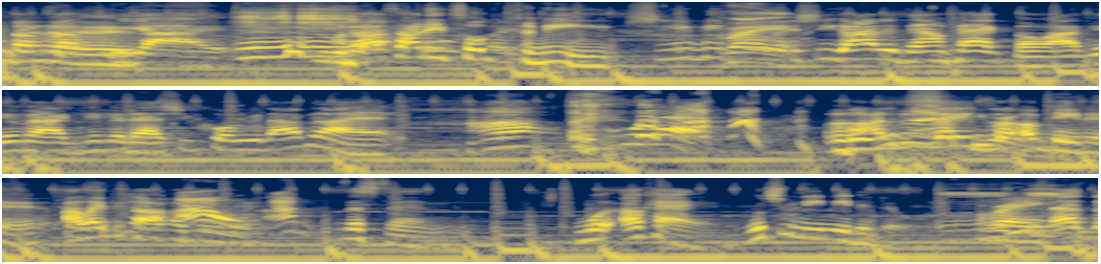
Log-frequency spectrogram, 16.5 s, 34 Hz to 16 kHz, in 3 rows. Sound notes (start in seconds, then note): 14.7 laughs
